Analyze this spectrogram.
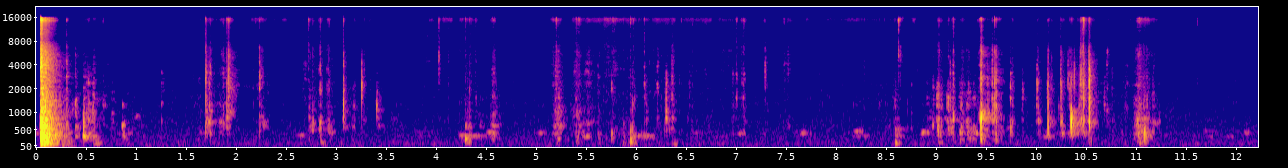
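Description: Plastic vacuum-sealer bag crinkling and rustling in short, scattered bursts as it is handled and pushed into the sealer, busiest near the end. A single sharp knock right at the start is the loudest sound.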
